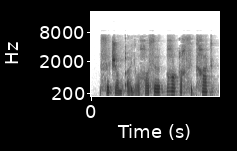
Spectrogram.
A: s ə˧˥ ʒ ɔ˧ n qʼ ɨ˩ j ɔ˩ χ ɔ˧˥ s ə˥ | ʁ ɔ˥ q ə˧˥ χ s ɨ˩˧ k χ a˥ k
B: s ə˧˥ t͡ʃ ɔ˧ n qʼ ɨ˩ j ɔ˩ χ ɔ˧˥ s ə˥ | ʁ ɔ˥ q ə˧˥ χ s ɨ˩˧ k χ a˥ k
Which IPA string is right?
B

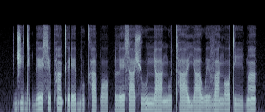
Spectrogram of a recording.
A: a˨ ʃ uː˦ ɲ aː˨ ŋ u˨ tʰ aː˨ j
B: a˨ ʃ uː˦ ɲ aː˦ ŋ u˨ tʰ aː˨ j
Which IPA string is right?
A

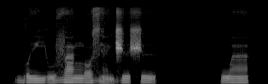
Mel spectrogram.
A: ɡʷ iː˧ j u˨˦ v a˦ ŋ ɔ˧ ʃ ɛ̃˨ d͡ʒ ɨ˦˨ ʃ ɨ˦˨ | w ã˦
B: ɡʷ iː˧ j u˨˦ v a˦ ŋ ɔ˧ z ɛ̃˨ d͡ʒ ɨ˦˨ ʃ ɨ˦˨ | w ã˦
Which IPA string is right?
B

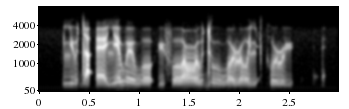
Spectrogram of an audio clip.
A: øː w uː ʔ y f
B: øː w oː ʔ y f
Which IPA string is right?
B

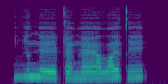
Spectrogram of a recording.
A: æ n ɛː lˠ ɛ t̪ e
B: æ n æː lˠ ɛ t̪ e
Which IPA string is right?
B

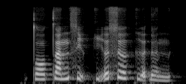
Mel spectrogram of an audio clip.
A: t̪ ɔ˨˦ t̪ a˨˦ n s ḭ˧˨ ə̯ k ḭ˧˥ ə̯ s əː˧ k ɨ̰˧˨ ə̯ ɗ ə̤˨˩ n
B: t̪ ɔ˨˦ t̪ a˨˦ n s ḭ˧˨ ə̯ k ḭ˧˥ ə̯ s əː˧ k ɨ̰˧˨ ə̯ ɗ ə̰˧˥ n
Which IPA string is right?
A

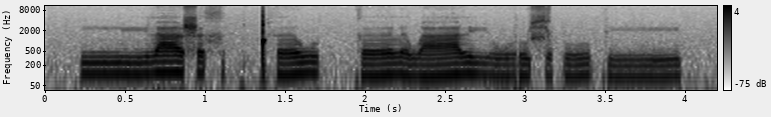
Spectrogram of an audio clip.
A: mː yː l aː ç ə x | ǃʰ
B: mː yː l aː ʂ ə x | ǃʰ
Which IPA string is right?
B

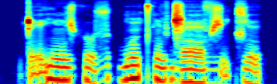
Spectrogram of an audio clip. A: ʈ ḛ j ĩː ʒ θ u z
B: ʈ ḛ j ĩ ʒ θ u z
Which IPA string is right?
A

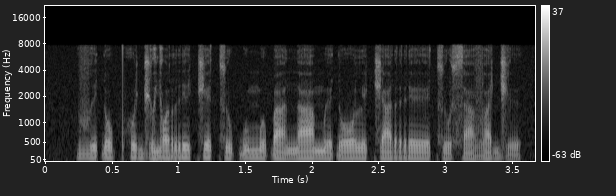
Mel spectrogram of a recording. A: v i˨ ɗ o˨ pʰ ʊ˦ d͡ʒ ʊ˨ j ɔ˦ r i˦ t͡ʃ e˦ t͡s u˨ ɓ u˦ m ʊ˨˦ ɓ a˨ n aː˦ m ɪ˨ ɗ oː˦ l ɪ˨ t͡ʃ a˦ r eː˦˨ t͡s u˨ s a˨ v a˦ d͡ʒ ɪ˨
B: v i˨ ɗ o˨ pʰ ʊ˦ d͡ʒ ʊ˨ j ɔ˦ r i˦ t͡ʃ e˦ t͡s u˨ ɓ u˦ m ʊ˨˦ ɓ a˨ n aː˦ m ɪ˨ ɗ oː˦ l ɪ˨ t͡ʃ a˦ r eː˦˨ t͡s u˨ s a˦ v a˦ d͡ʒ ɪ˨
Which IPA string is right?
A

